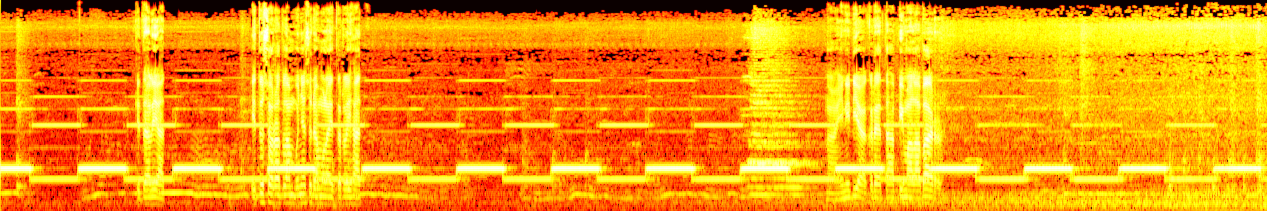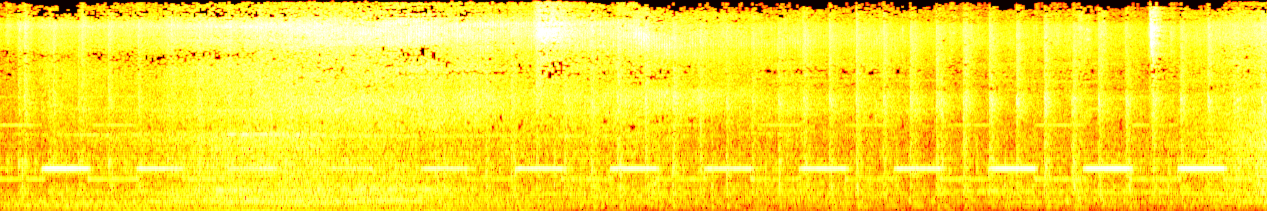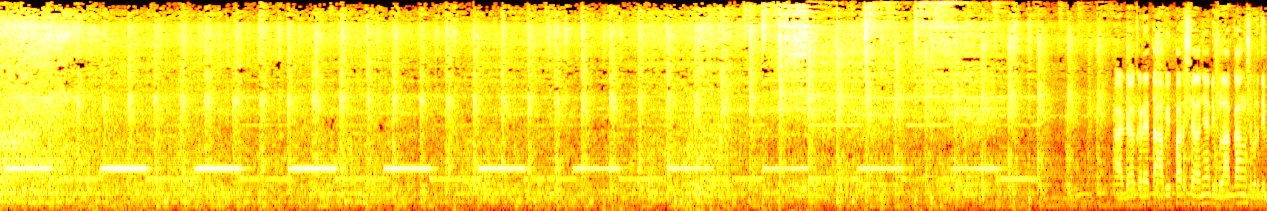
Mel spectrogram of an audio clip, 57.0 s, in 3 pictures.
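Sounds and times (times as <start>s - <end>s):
level crossing alarm two-tone: 0.0s - 53.6s
passenger train running past: 0.0s - 57.0s
wheels clicking over rail joints: 16.0s - 57.0s.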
